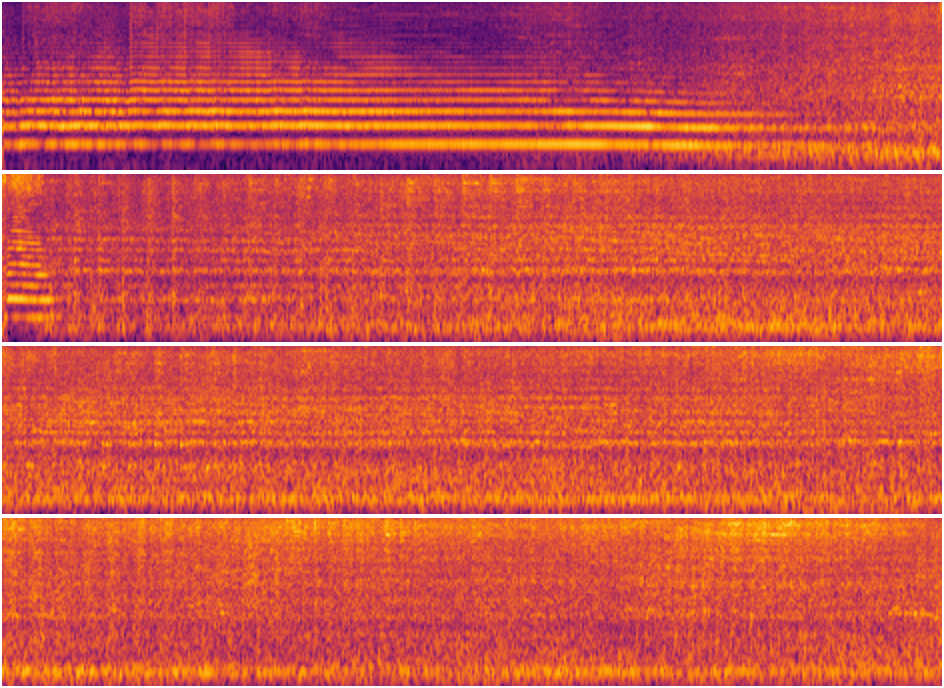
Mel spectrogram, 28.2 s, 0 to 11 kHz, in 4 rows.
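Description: VL11M electric locomotive sounding its horn in one long steady chord, the pitch dropping slightly as the locomotive passes; the horn stops about seven seconds in. Then a long freight train of tank cars rolls past with a steady noise of wheels on rails and clickety-clack over the rail joints.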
